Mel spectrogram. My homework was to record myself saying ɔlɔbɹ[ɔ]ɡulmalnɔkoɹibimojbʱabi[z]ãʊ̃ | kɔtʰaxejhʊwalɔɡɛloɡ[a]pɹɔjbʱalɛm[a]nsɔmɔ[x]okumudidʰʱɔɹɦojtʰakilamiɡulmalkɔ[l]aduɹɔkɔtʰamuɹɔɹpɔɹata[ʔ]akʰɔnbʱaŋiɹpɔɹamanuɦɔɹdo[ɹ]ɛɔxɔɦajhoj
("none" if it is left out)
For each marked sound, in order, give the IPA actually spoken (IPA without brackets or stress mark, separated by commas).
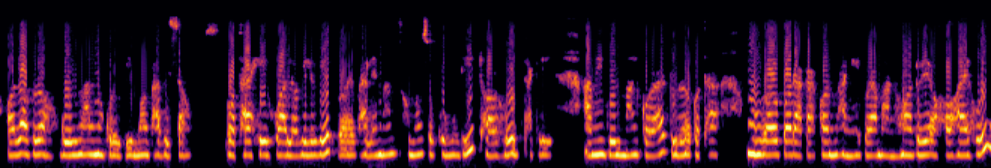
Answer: ɔ, s, ɛ, a, s, ɹ, k, ɹ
